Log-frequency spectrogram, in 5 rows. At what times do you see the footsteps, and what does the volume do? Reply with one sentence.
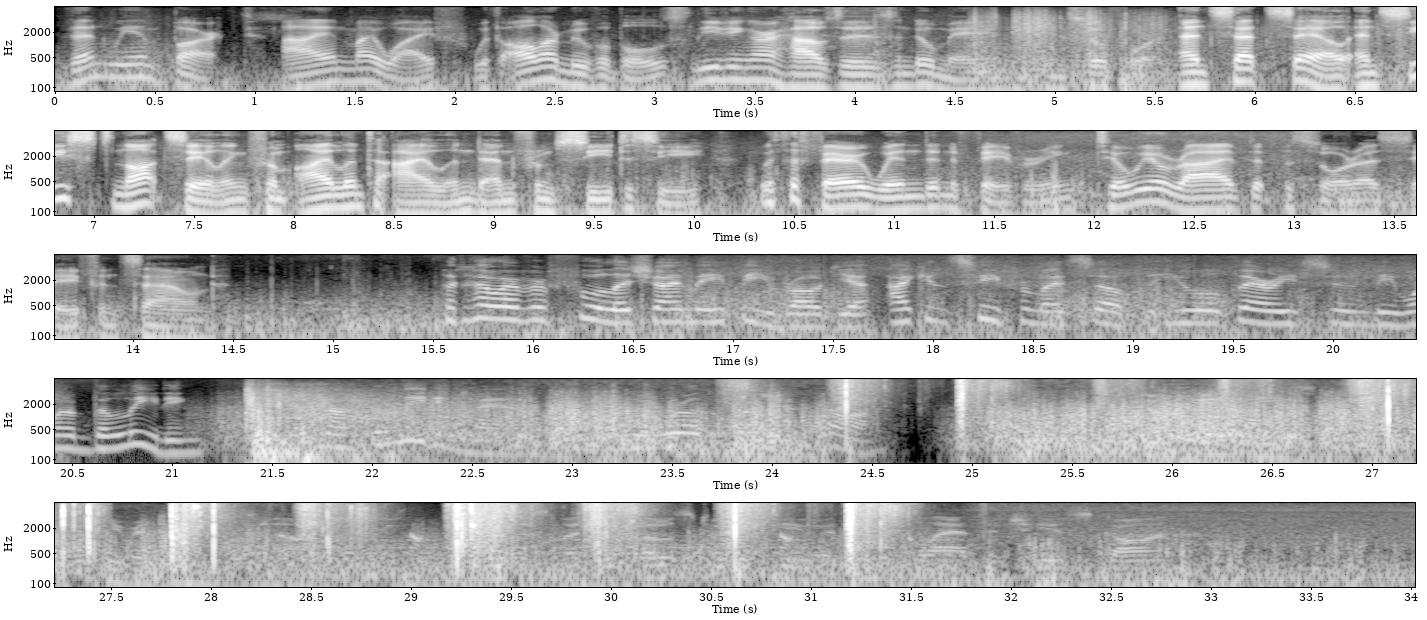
The footsteps can be heard from 23.8 to 31.4 s, getting quieter then louder.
